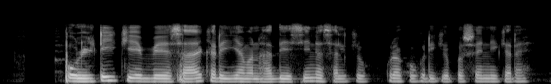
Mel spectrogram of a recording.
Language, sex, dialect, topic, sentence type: Chhattisgarhi, male, Western/Budati/Khatahi, agriculture, statement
